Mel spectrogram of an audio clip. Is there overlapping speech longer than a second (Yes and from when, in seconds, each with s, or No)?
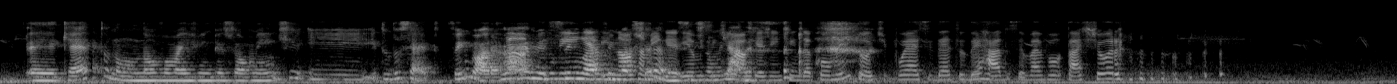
Yes, from 5.0 s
